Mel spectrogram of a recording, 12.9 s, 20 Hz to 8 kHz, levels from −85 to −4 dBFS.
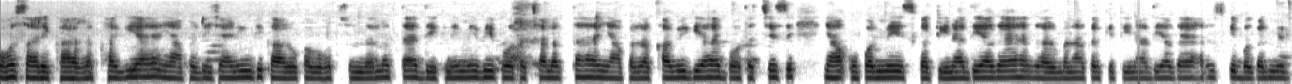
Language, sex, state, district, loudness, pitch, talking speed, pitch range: Hindi, female, Bihar, Kishanganj, -17 LUFS, 180 Hz, 235 wpm, 175-185 Hz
